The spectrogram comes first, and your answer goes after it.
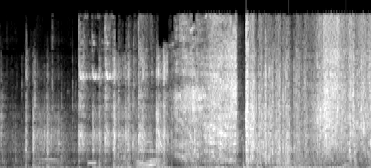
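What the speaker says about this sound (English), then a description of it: "Missile out." A missile launch and explosion in the Call of Duty Modern Warfare video game arrive amid dense battlefield noise: rumbling blasts and rapid gunfire crackle, loud and continuous, with voices mixed in.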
